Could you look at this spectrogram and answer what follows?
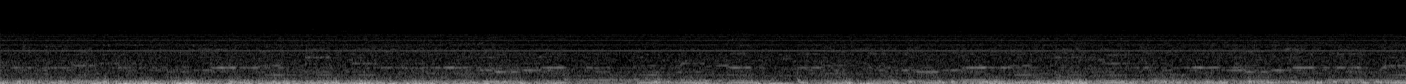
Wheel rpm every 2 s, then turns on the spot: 0, 0, 0, 0, 0, 0, 0.
none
